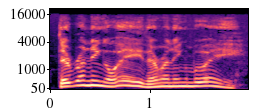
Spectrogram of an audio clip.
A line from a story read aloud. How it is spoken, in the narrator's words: Billy Goat Leg Field Marshal Brigadier General Commander Sergeant … shouted to the old Chinese man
